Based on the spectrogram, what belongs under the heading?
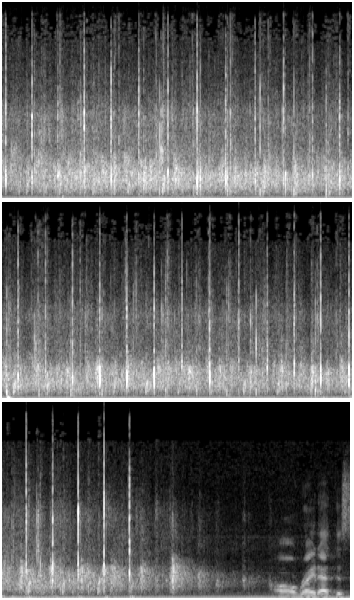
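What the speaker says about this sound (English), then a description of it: "please give our Raiderbots a round of applause." Audience giving a round of applause at a school board meeting in a large room, steady dense clapping that lasts several seconds and thins out at the end as a voice begins speaking.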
